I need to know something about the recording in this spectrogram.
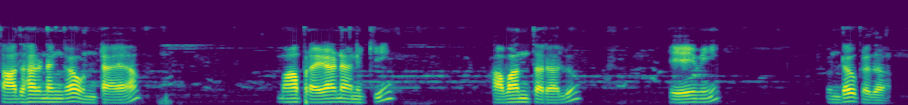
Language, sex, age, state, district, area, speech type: Telugu, male, 18-30, Telangana, Khammam, urban, spontaneous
